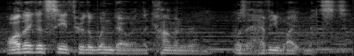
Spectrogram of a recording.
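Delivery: ordinary delivery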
